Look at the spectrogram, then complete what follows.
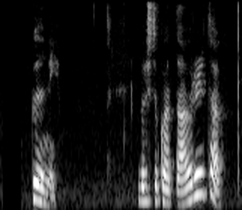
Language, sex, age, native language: Icelandic, male, 11, Icelandic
